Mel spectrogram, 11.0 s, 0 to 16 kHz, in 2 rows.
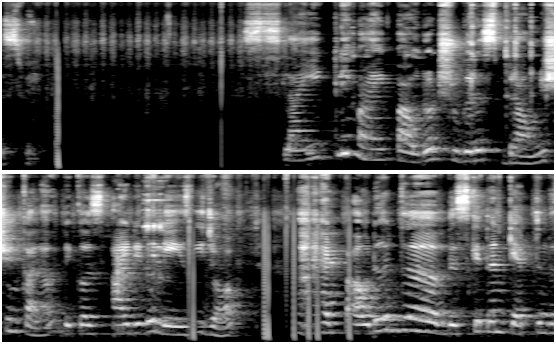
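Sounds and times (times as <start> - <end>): woman speaking: 0.0 - 0.4, 2.4 - 11.0
sieve shaking sugar: 0.0 - 2.6.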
